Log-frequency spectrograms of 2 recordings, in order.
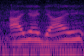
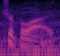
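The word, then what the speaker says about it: Triple-I: partnering with called the Ayayay Initiative. Yeah, I'm pretty sure it's pronounced Triple I. You know, like AAA, but with I for indie.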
